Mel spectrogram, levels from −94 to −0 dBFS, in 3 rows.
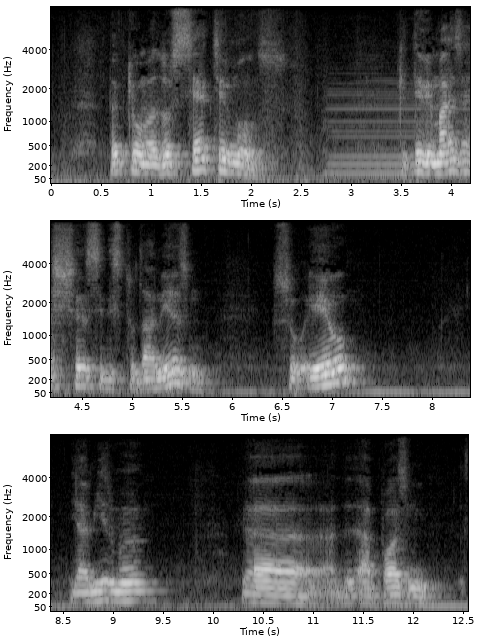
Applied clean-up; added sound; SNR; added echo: none; Bowed string instrument; 17 dB; none.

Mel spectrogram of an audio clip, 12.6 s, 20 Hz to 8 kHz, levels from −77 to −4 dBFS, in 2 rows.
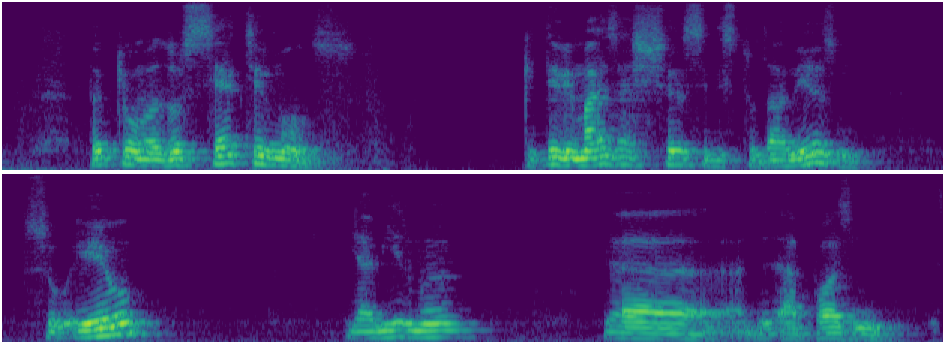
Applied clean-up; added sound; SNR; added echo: neural separator model SepFormer DNS4.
